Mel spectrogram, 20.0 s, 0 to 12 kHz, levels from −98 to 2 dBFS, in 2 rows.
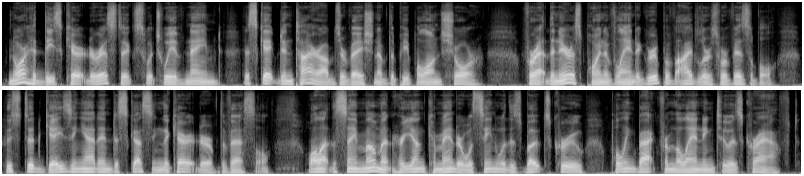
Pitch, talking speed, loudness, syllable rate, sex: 100 Hz, 185 wpm, -19 LUFS, 5.3 syllables/s, male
